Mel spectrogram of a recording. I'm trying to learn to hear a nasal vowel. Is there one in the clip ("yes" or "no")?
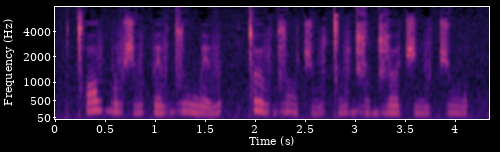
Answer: no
